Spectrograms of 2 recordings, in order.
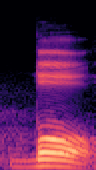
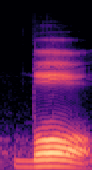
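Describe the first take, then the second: Both takes have the same delivery.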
